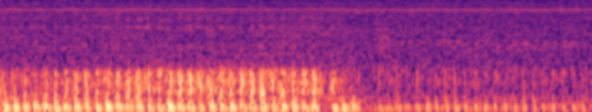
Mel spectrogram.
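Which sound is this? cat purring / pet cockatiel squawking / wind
cat purring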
